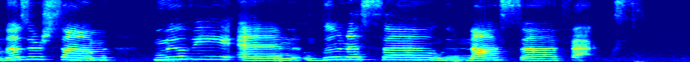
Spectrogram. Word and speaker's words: Lughnasa: I've always said Lughnasa as well. I was going, is it Lughnasa? Have I been saying it wrong my whole life? I don't know. Like, you're right. The internet, old witches. I don't know. What do you say, Scarlett? How do you pronounce it? I always say Lughnasa. That's how I've always, and I've heard it that in Europe too. Like, I've spent a lot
